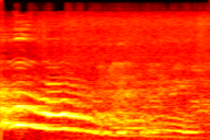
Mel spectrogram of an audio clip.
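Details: A female husky dog asks for food with a loud, tonal, howl-like vocalisation that starts high and slides steadily lower over about two seconds, wavering as it fades, with rich harmonics.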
